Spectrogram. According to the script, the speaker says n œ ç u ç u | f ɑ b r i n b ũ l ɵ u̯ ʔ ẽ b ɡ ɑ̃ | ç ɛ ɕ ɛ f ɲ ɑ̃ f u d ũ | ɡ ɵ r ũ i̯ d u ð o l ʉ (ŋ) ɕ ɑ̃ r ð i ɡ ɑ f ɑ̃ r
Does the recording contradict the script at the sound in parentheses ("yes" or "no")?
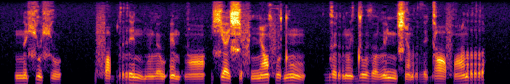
yes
